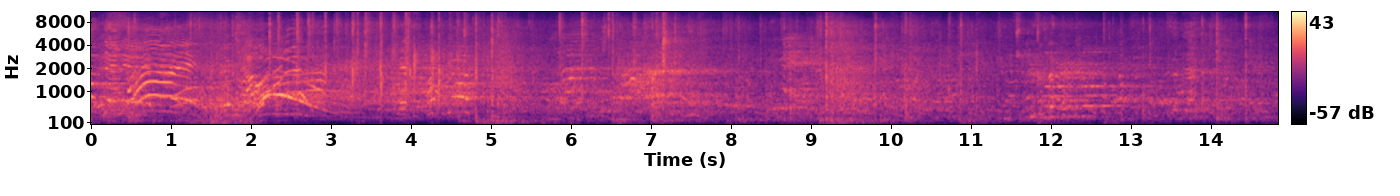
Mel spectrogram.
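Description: A ball is kicked and thuds, echoing in a large hall.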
